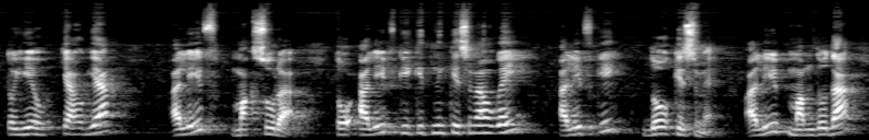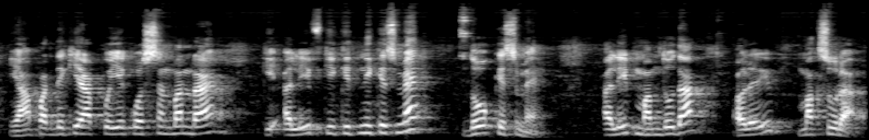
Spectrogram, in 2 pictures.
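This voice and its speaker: A male teacher with a high-sitting voice gives an exam-prep grammar lesson. He poses questions and answers them himself, repeating key terms.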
